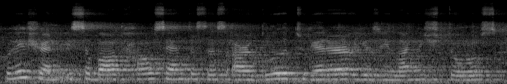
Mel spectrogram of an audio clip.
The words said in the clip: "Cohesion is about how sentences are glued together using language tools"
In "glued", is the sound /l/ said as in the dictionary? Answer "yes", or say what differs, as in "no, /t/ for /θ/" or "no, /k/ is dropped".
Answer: no, /l/ is dropped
